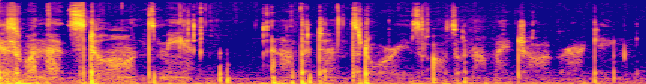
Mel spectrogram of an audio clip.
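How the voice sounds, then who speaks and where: Whispered words come at a fairly quick pace against noticeable background noise. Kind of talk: ASMR reading of internet stories.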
